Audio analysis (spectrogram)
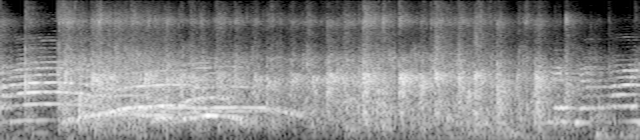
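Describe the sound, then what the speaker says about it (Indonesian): A classroom of pupils clapping in a dense, lively burst, with children's voices and a teacher's voice rising over the patter throughout. "Oke, tepuk tangan."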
